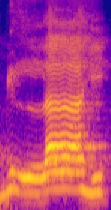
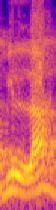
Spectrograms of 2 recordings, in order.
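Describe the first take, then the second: First: Light, thin "billahi"; correct light billahi. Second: "billah" said heavy and louder; wrong heavy billah. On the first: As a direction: say "billahi" lightly, not heavy. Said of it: "enggak, billahi". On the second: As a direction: model the mistake on "billah". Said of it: "jangan dibaca billah". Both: Shown as a demonstration.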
